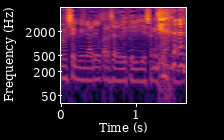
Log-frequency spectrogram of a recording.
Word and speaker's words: Statham: Jason Statham.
